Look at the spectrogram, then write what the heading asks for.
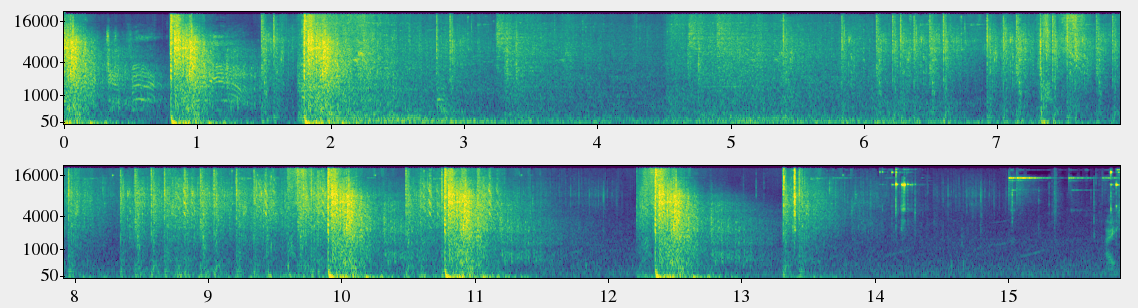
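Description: Repeated gunfire from a revolver in the video game Black Mesa, several loud sharp shots spread across a busy, noisy firefight with constant rumbling background.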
